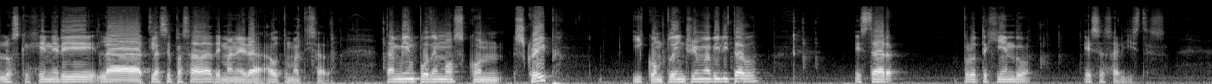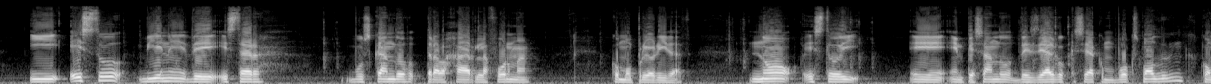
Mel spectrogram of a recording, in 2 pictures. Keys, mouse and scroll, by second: 0.0 middle click, 0.3 shift+click, 0.6 shift+middle click, 0.9 middle click, 1.4 shift+middle click, 1.7 shift+middle click, 2.6 ctrl+shift+middle click, 3.0 ctrl+Tab, 3.4 shift+middle click, 4.0 ctrl+shift+f, 4.0 click, 4.2 shift+middle click, 5.4 click, 5.4 middle click, 5.7 click, 6.8 shift+middle click, 7.2 shift+f, 7.3 click, 7.5 middle click, 8.0 f, 8.1 click, 8.6 click, 9.9 ctrl+z, 10.2 ctrl+shift+middle click, 10.4 shift+middle click, 10.5 scroll up 2, 11.2-12.9 shift+drag, 13.3 middle click, 13.5 scroll down 2, 13.7 shift+middle click, 13.9 shift+middle click, 14.3 shift+middle click, 14.5 shift+middle click, 15.3 shift+f, 15.4 click, 15.7 middle click, 16.0 shift+middle click, 16.1 shift+middle click, 16.3 scroll up 3, 16.7 f, 16.8 click, 17.2 click, 17.7 click, 18.1 middle click, 18.6 click, 18.9 click, 19.4 ctrl+z, 19.7 click, 19.7 f, 20.2 middle click, 20.5 ctrl+z, 20.7 f, 20.9 click, 21.2 click, 22.0 middle click, 22.3 ctrl+z, 22.8 ctrl+Tab, 22.8 middle click, 22.8 scroll down 1, 23.0 middle click, 23.3 shift+middle click, 23.8 click, 24.0 shift+middle click.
